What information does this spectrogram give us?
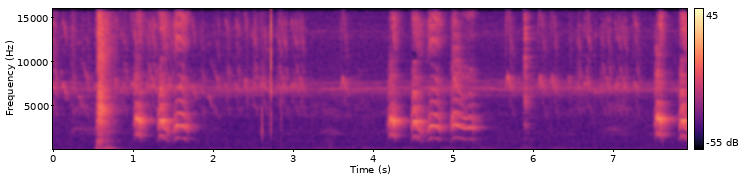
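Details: Yellow-crested Great Kiskadee calling repeatedly: loud, harsh bursts of three or four ringing notes. The bursts come at irregular intervals of about three seconds, with a low thump near the start and faint clicks between calls.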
